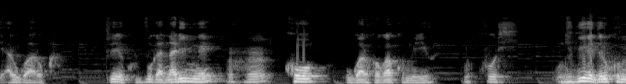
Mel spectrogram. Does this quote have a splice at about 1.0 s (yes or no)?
yes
